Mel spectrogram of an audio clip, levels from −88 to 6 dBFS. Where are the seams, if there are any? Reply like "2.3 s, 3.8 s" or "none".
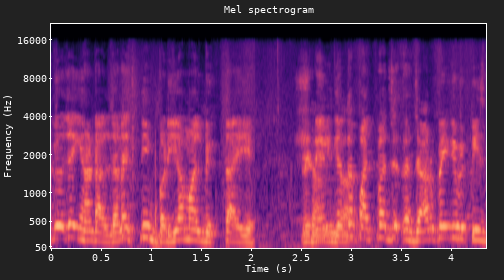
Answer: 2.2 s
